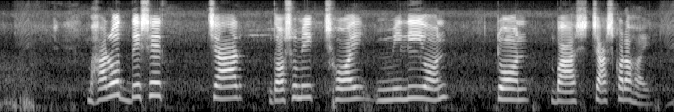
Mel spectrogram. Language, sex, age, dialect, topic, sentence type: Bengali, female, 25-30, Northern/Varendri, agriculture, statement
